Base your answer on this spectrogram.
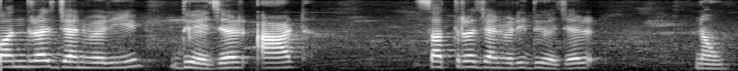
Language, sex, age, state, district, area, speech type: Nepali, female, 30-45, West Bengal, Jalpaiguri, urban, spontaneous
